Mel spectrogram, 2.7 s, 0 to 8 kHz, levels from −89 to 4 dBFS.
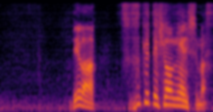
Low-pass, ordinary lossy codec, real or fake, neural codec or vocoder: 7.2 kHz; none; fake; codec, 32 kHz, 1.9 kbps, SNAC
